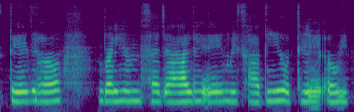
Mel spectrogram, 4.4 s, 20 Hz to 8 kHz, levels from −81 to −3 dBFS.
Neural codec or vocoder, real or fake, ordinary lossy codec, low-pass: codec, 24 kHz, 1 kbps, SNAC; fake; none; 7.2 kHz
